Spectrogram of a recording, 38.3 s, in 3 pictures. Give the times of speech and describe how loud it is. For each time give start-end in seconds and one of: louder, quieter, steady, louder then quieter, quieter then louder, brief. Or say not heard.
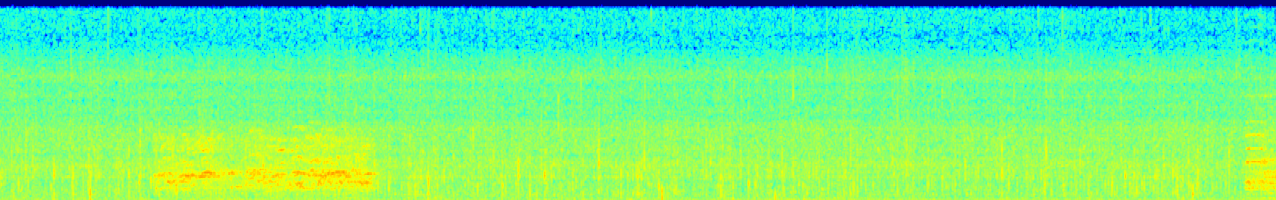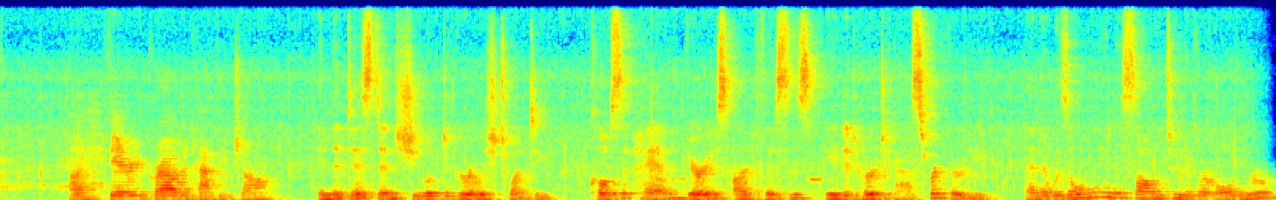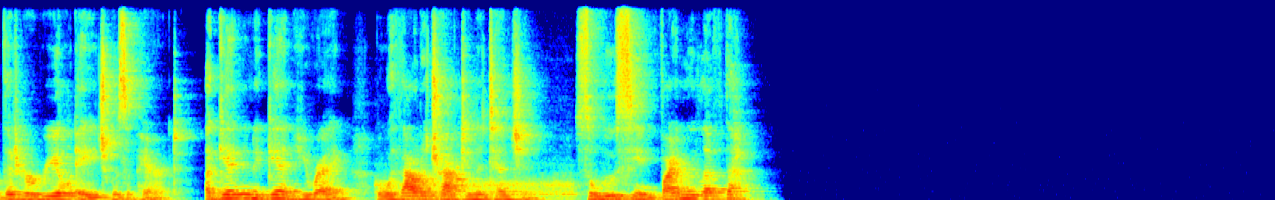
13.4-33.0 steady.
